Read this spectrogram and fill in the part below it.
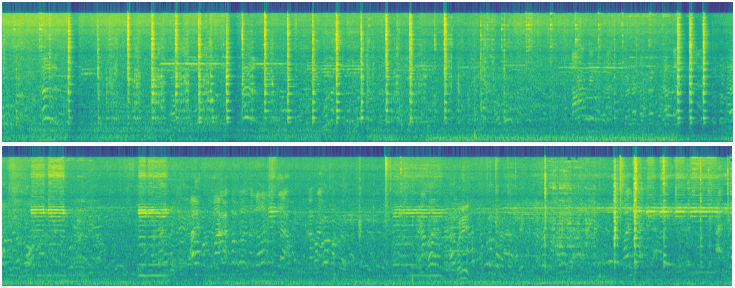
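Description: A metal spatula clinks and scrapes against a hot griddle.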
